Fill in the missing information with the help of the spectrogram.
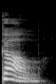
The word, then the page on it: gull: British English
